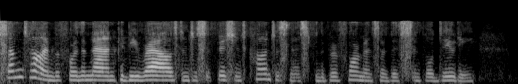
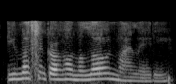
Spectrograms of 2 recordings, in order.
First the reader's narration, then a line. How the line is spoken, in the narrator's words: she said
